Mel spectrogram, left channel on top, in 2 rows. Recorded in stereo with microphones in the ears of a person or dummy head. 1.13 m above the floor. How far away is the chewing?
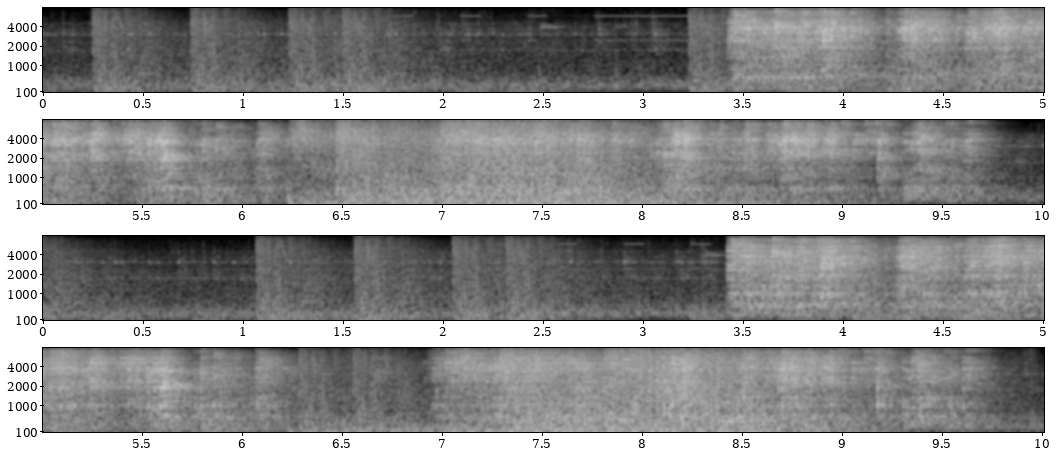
About 1.3 m.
